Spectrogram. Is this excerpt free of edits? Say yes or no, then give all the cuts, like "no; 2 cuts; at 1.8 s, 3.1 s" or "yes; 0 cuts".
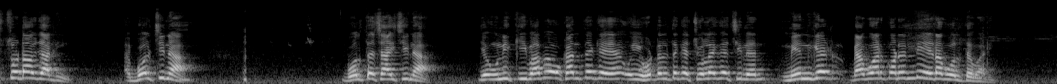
yes; 0 cuts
